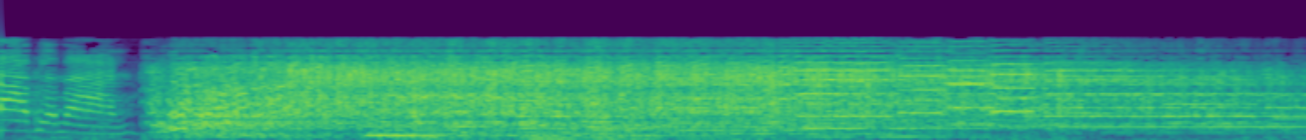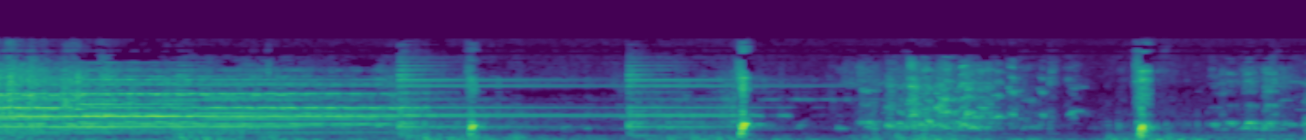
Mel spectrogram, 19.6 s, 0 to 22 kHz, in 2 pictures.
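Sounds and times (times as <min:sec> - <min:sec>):
speech: 0:00.4 - 0:01.4
laughter: 0:01.0 - 0:06.5, 0:16.2 - 0:18.0, 0:18.9 - 0:19.5
sustained tones: 0:01.5 - 0:17.1
person hiccuping: 0:15.3 - 0:15.6, 0:18.3 - 0:18.6.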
